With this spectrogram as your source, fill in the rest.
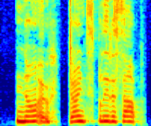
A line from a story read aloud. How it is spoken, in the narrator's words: the girl blurted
